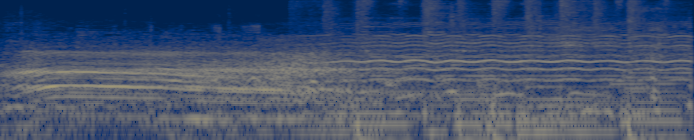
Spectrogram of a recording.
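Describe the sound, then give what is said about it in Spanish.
A loud, drawn-out straining grunt from a single voice, held for several seconds with a rough, bleating quality, like someone heaving a heavy barbell overhead. It may be an exaggerated imitation. “la voz del esfuerzo era …, haciendo de Frankenstein”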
